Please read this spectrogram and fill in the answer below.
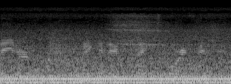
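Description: Steady drone of running shop machinery, with an unbroken low hum.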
